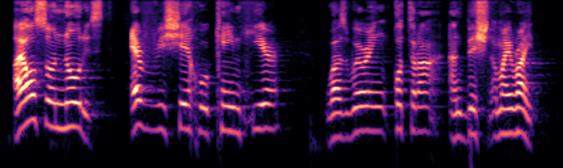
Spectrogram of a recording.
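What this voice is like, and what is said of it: Accented, slow-paced English. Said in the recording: “So I hope you understand my accent, and when I speak, I hope you don't feel that I'm speaking too slow.”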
